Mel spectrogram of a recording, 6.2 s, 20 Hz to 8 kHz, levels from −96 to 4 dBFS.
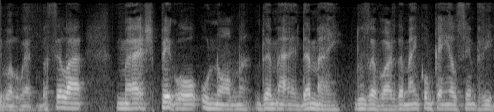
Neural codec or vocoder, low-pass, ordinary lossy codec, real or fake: vocoder, 44.1 kHz, 128 mel bands, Pupu-Vocoder; 7.2 kHz; none; fake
